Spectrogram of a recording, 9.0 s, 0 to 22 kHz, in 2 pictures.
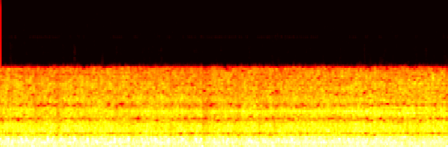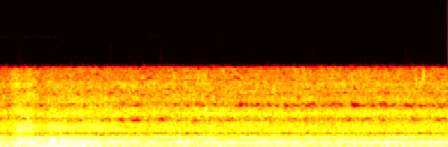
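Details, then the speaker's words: Carbureted V8 car back running after a year, with the starter rebuilt using donor brushes and the carb sorted; while warming up it holds a steady, slightly lumpy idle. Owner thinks it needs fuel mixture adjustment and has a choke not opening fully. "cars warming up actually have it down to an idle that you can read on the gate slightly Wow it's running"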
